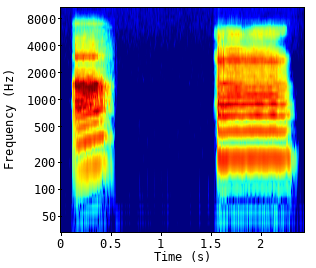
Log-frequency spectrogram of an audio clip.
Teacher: दो हरकत इसको लंबा कर देंगे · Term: खड़ी जबर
